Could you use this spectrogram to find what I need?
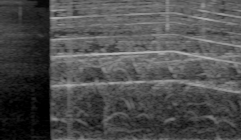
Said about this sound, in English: Sirens and response in Leicester, England.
